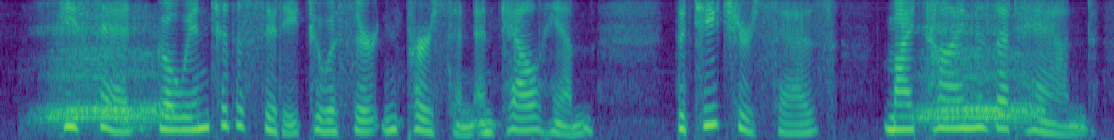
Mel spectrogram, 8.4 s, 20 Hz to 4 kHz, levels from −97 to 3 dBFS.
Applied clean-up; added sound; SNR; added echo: none; Animal; 3 dB; none.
